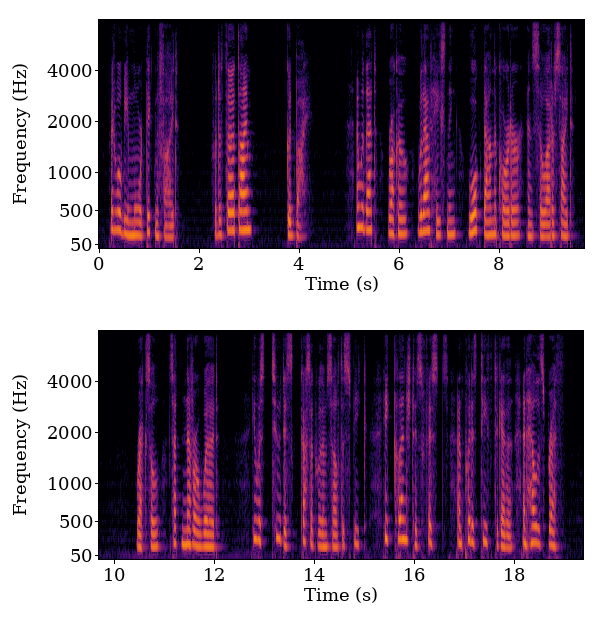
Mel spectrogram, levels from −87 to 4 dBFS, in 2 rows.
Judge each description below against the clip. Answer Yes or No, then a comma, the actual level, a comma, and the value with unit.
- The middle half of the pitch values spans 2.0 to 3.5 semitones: No, average, 5.0 semitones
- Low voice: No, medium, 185 Hz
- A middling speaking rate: Yes, average, 160 wpm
